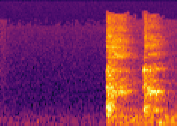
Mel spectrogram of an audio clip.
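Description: Near silence, then about one and a half seconds in a person coughs close to a microphone, twice in quick succession.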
